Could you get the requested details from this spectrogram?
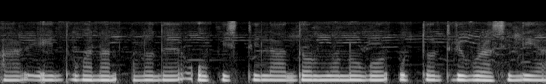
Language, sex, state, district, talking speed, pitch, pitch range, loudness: Chakma, female, Tripura, Unakoti, 120 wpm, 200 Hz, 200-205 Hz, -17 LUFS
